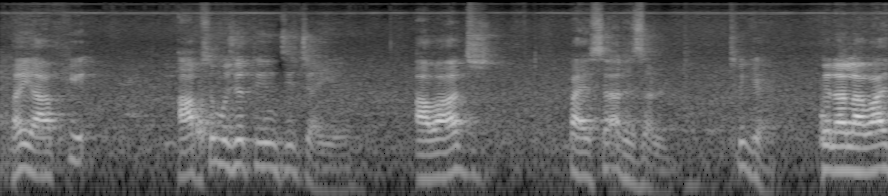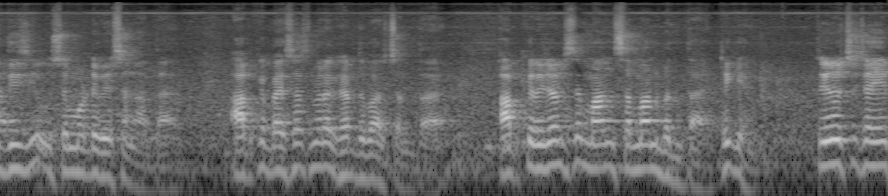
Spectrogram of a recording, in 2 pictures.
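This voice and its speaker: A man teaching physics in a lively classroom lecture, calling on students to answer aloud and acting out stories. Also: on the high side. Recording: echoey classroom with faint noise.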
